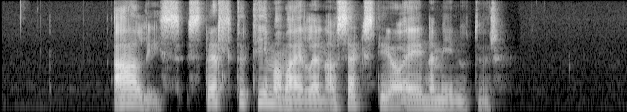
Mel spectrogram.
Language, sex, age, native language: Icelandic, male, 30-39, English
